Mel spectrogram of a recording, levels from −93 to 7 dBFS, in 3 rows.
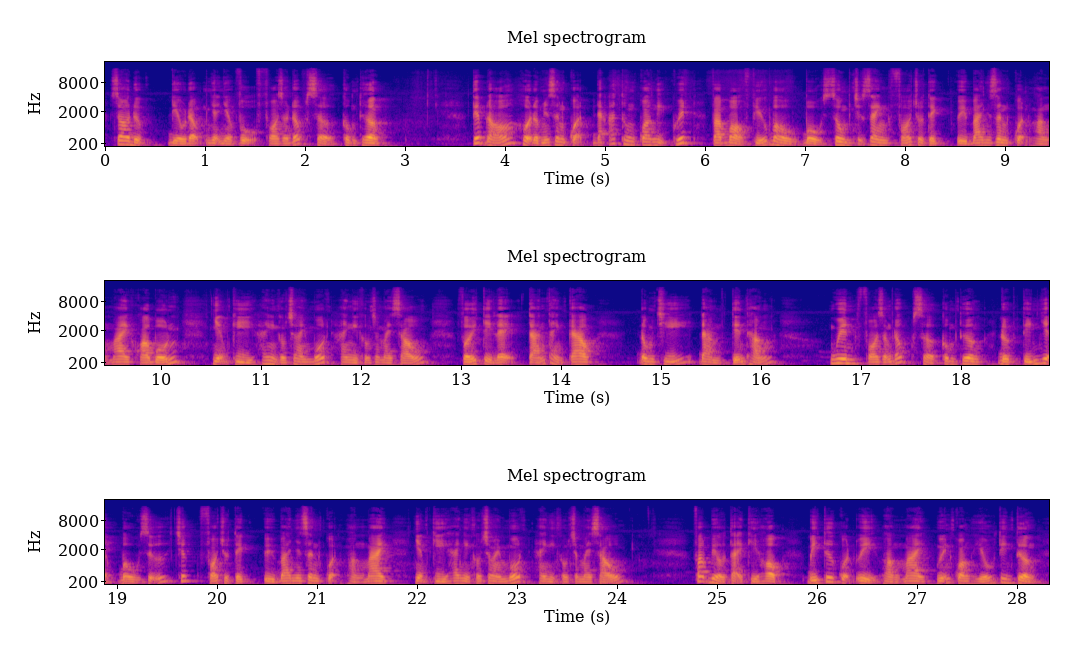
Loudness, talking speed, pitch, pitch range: -26 LUFS, 215 wpm, 125 Hz, 110-140 Hz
